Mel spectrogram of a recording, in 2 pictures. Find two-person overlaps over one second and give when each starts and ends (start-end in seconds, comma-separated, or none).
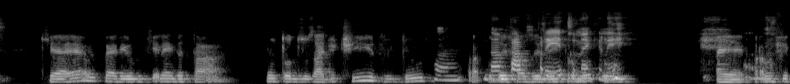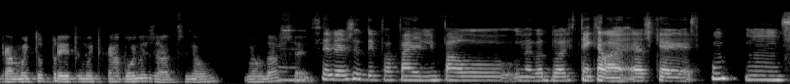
4.4-6.2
